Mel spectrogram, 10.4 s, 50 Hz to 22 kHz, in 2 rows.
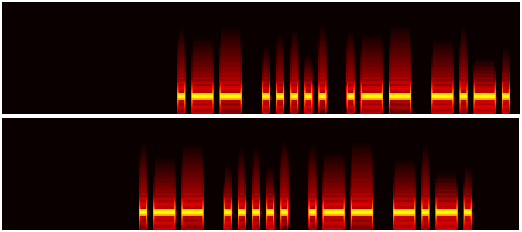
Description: Morse code, heard as a keyed tone, about 17 wpm, 700 Hz. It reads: W5WC W5WC
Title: USA Call Signs - 4 Characters - Repeated 3x - 17wpm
